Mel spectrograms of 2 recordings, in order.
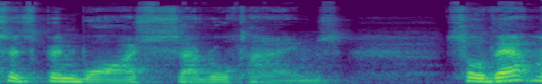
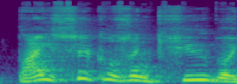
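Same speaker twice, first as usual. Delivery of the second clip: excited outburst; 7 semitones higher, 4 dB louder than usual. Real, not acted. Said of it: "you guys are laughing".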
